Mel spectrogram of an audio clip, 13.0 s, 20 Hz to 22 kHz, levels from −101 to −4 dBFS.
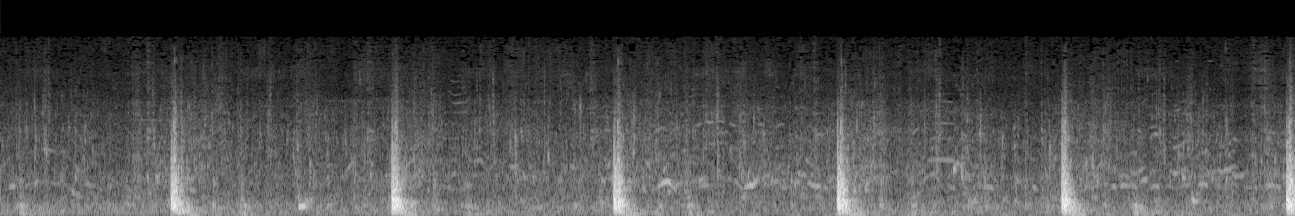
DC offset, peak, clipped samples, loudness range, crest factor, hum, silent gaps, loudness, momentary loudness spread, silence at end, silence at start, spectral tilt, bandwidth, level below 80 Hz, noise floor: under 0.1%; 0 dBFS; under 0.1%; 4 LU; 24 dB; none; none; -20 LUFS; 26 LU; 0 s; 0.2 s; -9.5 dB/octave; 8.8 kHz; -44 dBFS; -43 dBFS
